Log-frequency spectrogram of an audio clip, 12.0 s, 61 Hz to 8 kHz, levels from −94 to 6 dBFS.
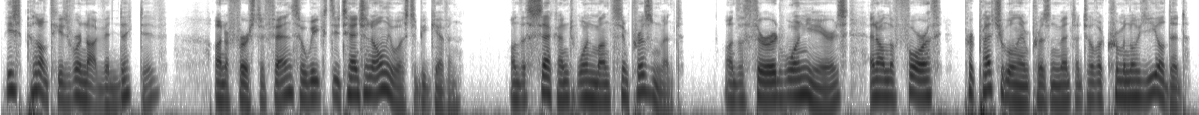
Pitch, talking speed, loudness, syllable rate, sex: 125 Hz, 190 wpm, -18 LUFS, 6.6 syllables/s, male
